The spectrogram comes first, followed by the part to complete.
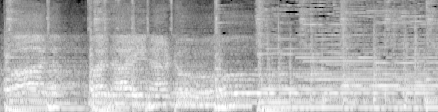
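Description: Hindu devotional music: a chanted vocal line over instruments for the first half, then sustained instrumental tones with a steady beat of percussion strikes.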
